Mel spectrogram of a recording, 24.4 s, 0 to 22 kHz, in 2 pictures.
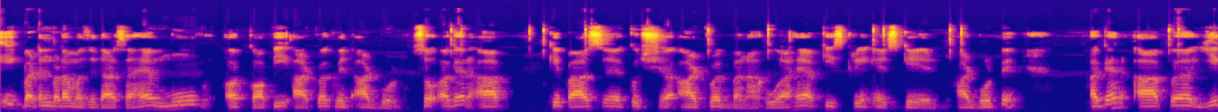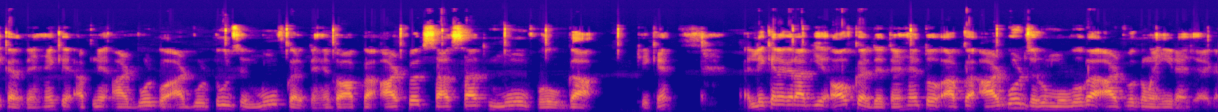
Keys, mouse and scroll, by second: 4.5-7.0 drag, 7.0-8.7 shift+drag, 14.4-24.3 drag.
